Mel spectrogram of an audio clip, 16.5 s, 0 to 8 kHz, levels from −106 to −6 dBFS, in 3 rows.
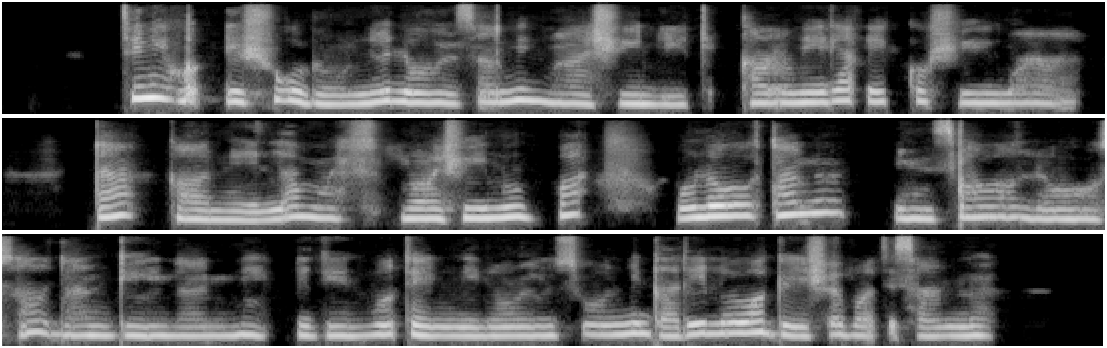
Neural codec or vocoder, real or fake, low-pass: codec, 16 kHz, 1 kbps, FreqCodec, larger model; fake; 7.2 kHz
